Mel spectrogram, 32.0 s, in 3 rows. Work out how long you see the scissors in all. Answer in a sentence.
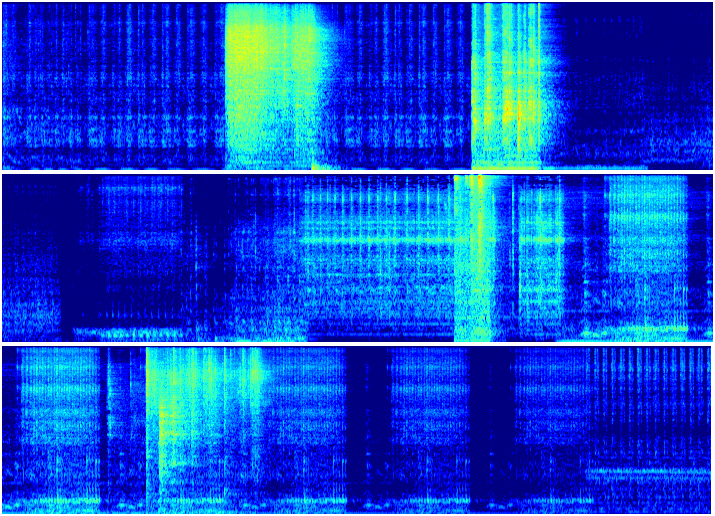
You can hear the scissors for 3 seconds altogether.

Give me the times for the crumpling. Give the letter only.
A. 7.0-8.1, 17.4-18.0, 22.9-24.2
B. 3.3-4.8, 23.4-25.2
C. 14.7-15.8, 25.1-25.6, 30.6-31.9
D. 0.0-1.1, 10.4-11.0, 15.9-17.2
B.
